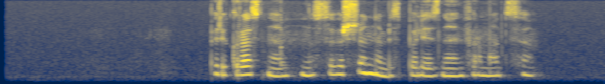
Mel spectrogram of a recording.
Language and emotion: Russian, neutral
